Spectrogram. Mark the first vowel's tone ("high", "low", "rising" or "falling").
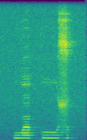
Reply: high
